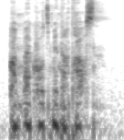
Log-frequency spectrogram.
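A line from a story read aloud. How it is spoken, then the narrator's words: Whispered. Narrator (German): flüsterte ich ihnen zu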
